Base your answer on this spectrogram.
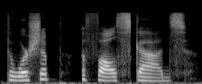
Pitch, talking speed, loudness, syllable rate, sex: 185 Hz, 150 wpm, -18 LUFS, 4.4 syllables/s, female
